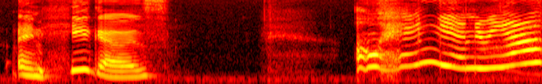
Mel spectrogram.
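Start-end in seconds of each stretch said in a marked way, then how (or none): 2.3-3.6 strange, odd, very high squeaky voice. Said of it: "Like that".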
